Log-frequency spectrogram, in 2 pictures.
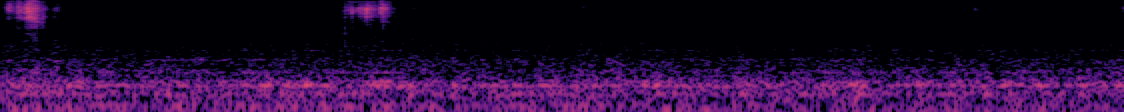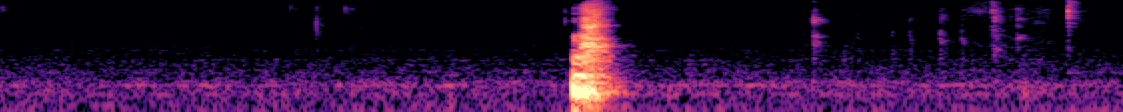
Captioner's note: laughs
